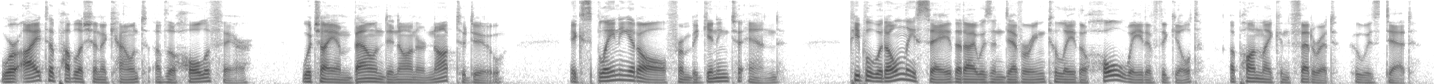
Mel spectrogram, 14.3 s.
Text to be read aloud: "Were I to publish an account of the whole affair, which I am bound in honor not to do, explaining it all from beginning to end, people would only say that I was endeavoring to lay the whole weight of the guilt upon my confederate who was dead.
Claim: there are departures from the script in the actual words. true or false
true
